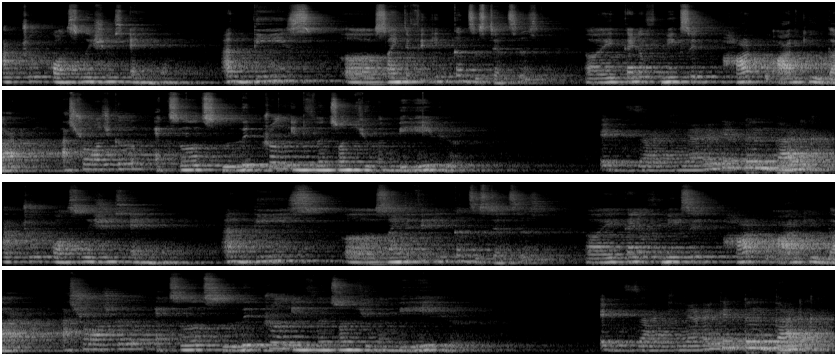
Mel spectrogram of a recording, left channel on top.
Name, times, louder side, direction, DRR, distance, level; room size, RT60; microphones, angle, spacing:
voice 1, 0.0-1.7 2.2-3.1 3.4-5.4 5.8-8.6 8.9-13.0, left 2 dB, 45° left, 0 dB, 0.6 m, -30 dB
voice 2, 14.3-16.4, right 1 dB, 75° right, -6 dB, 1.5 m, -30 dB
10.5 x 3.7 x 2.5 m, 2.7 s
head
